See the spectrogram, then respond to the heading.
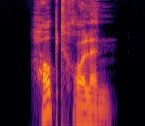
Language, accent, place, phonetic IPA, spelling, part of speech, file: German, Germany, Berlin, [ˈhaʊ̯ptˌʁɔlən], Hauptrollen, noun, De-Hauptrollen.ogg
- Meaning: plural of Hauptrolle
